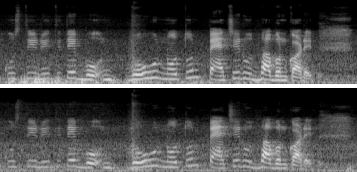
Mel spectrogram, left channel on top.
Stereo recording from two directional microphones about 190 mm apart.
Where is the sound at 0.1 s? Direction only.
35° left (ahead or behind).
